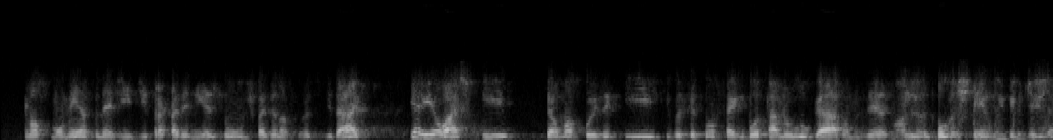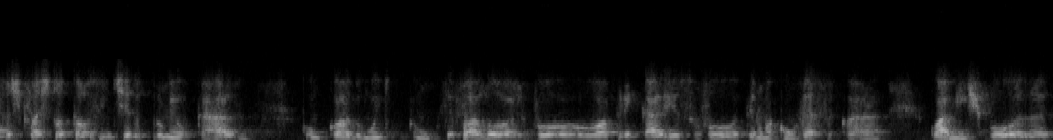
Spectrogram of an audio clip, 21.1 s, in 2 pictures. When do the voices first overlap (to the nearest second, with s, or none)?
9 s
